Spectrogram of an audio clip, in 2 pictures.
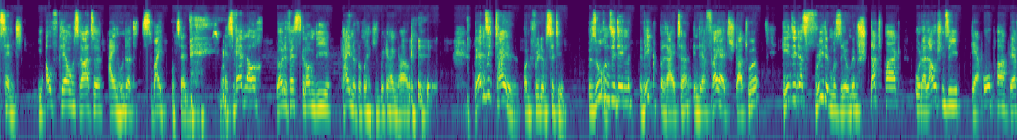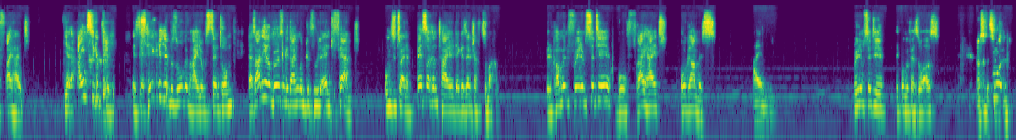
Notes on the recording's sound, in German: Entschuldigung: Unser Zoom hat versagt und der Ton ist in dieser Folge suboptimal.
